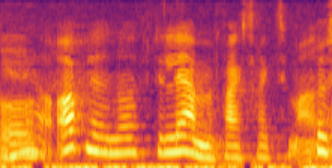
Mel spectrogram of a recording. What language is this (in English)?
Danish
